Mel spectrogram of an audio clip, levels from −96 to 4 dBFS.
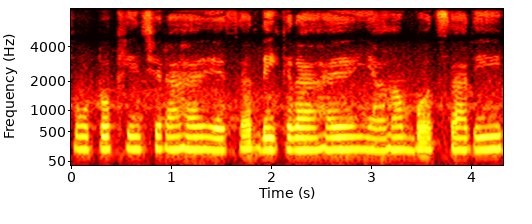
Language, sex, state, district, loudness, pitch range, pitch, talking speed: Hindi, female, Gujarat, Gandhinagar, -17 LUFS, 195-205 Hz, 200 Hz, 150 wpm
